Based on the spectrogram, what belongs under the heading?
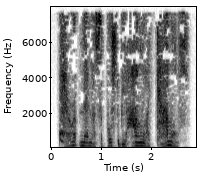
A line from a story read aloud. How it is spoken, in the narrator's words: Lorena whispered back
